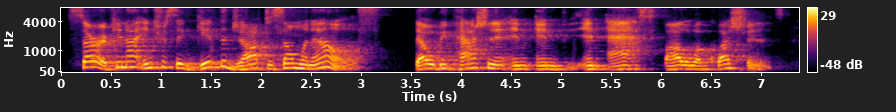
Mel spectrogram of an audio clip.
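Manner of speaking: high-pitched, indignant address to someone falling short; exasperated plea. Acted. Commentator imagining telling off an uninterested reunion host, exasperated plea. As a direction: plead the case, starting high and easing down.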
